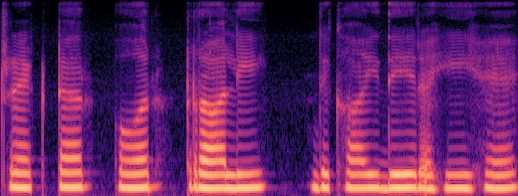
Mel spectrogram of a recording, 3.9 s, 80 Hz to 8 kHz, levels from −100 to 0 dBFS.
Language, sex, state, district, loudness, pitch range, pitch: Hindi, female, Goa, North and South Goa, -15 LUFS, 200-215 Hz, 210 Hz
